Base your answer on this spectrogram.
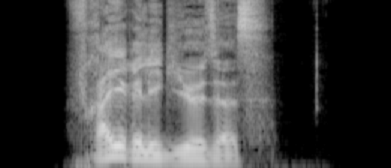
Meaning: strong/mixed nominative/accusative neuter singular of freireligiös
- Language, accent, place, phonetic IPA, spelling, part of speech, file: German, Germany, Berlin, [ˈfʁaɪ̯ʁeliˌɡi̯øːzəs], freireligiöses, adjective, De-freireligiöses.ogg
